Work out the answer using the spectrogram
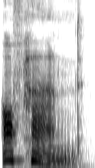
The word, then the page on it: offhand: British English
